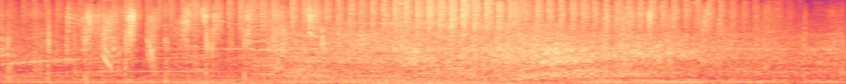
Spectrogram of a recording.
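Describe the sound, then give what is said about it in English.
Messerschmitt warplanes fly overhead with a loud, continuous roar of propeller engines and a dense, rumbling drone that fills the whole stretch. “It's not them I'm worried about, it's them! More flying machines! Messerschmitts, run!”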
